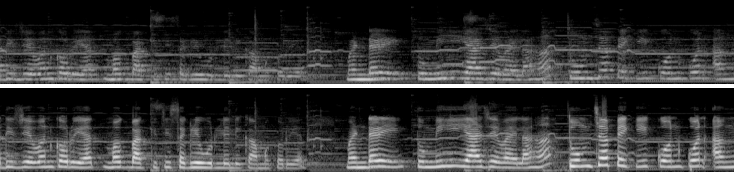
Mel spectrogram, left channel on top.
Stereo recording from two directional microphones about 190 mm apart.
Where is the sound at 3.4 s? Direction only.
35° right (ahead or behind).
